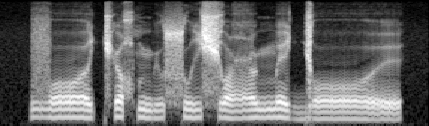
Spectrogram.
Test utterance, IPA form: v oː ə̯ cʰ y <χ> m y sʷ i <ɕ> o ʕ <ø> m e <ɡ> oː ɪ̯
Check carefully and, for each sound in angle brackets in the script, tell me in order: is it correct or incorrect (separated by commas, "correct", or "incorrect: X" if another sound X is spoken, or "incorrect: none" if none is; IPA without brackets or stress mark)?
correct, correct, incorrect: y, incorrect: ɟ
